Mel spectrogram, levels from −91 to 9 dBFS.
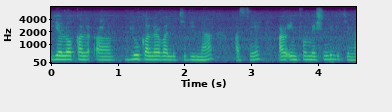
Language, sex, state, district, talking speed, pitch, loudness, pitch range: Nagamese, female, Nagaland, Dimapur, 185 wpm, 190 Hz, -18 LUFS, 175-195 Hz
